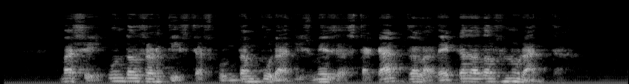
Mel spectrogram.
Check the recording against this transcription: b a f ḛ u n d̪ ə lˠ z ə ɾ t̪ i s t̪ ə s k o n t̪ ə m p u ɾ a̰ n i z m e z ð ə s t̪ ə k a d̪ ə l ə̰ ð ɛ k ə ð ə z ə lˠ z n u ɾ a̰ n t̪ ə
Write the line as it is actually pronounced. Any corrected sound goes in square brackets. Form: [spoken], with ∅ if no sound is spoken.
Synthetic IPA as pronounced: b a [s] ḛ u n d̪ ə lˠ z ə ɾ t̪ i s t̪ ə s k [u] n t̪ ə m p u ɾ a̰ n i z m e z ð ə s t̪ ə k a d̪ ə l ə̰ ð ɛ k ə ð ə [ð] ə lˠ z n u ɾ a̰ n t̪ ə

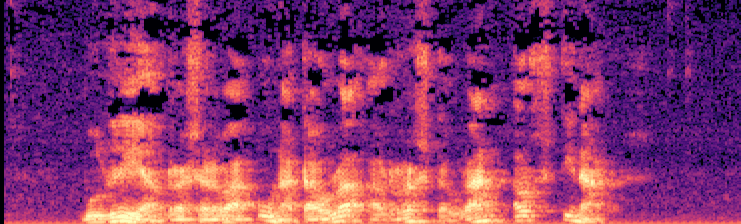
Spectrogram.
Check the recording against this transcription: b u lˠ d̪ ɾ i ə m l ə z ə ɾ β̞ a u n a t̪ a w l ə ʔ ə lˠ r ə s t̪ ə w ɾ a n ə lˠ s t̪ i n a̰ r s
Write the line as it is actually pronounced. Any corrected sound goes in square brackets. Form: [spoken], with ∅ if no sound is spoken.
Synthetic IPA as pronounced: b u lˠ d̪ ɾ i ə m [r] ə z ə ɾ β̞ a u n [ə] t̪ a w l ə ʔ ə lˠ r ə s t̪ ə w ɾ a n ə lˠ s t̪ i n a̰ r s

